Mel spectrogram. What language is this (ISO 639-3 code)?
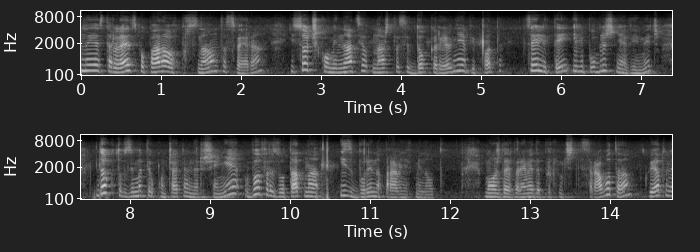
bul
